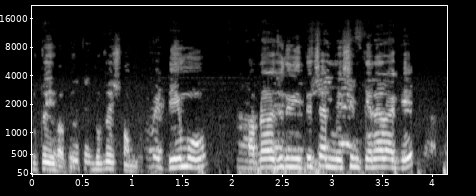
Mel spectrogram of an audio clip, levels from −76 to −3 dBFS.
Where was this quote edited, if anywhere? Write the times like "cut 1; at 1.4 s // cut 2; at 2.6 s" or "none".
cut 1; at 1.3 s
